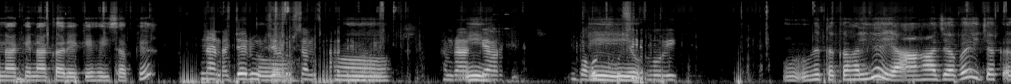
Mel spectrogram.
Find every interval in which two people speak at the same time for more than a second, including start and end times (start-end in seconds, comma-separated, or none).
none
